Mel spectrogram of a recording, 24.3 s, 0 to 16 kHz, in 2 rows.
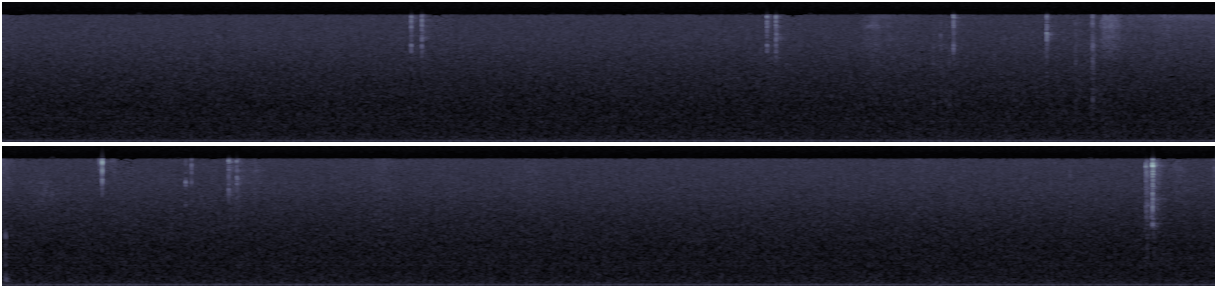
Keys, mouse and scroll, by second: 9.4 alt+click, 14.3 click, 16.1 click, 23.5 Escape.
